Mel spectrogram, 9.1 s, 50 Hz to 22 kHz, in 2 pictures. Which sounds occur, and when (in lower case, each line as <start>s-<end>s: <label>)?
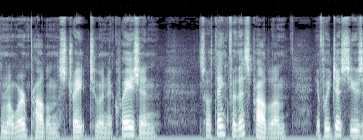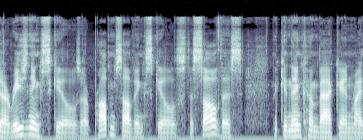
0.0s-2.0s: man speaking
0.0s-9.0s: background noise
2.0s-2.5s: breathing
2.5s-3.6s: man speaking
3.6s-3.9s: breathing
3.9s-7.6s: man speaking
5.5s-5.6s: tick
5.7s-5.8s: tick
7.6s-7.9s: breathing
7.9s-9.0s: man speaking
